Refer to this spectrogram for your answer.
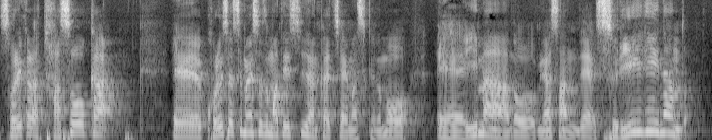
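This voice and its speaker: Audible room echo follows a man whose fairly high pitch makes very wide swings as he speaks at a moderate pace. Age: 60s. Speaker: company chairman. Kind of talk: investor presentation. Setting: stage with audience. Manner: many filler words.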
